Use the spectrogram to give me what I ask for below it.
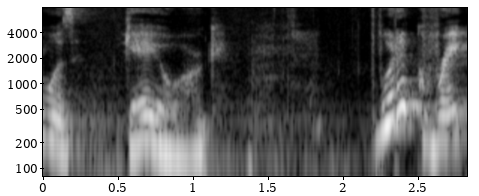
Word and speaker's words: Georg: No, it's Georg. Georg. It's like George without the E at the end.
